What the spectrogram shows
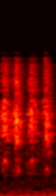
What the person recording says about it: es klingt nicht wie eine Bombe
